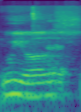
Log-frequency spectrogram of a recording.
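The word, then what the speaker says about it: υἱός: Uios. A pronúncia do H é o R nosso, é o H americano, de house, né?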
